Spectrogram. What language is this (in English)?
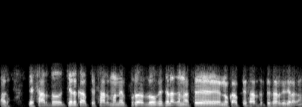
Santali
